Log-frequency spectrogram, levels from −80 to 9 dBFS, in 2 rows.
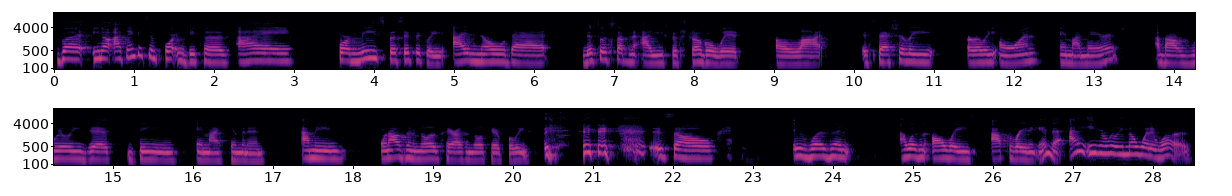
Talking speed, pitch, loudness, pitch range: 145 wpm, 175 Hz, -37 LUFS, 160-200 Hz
